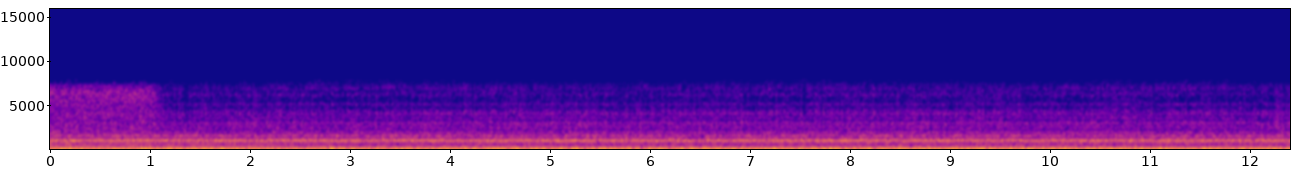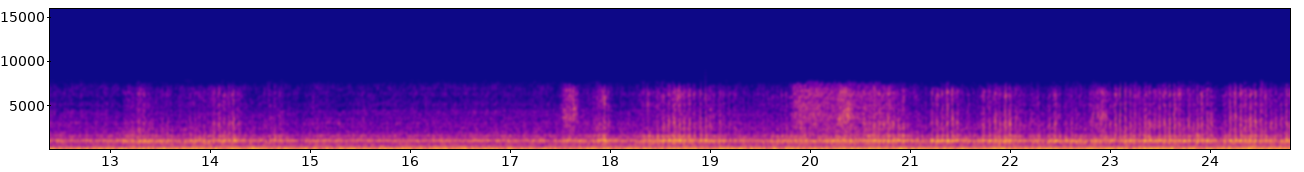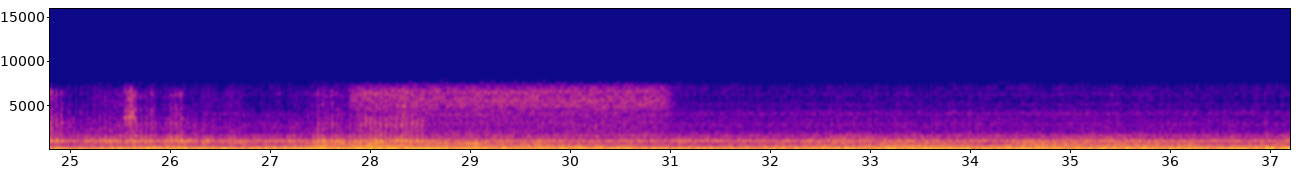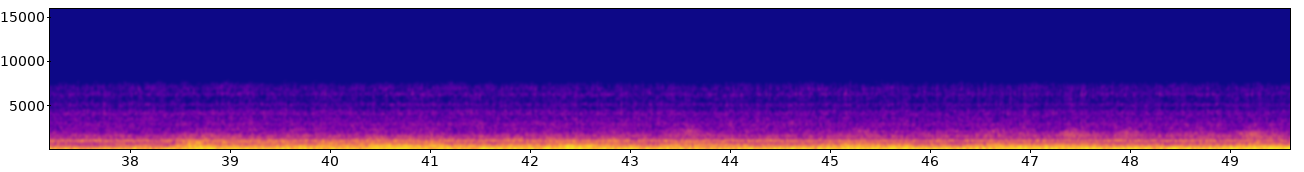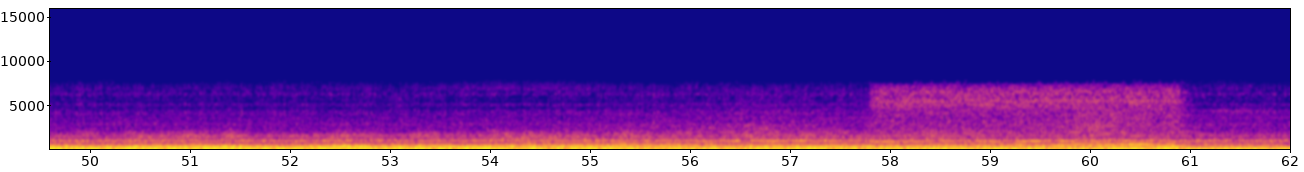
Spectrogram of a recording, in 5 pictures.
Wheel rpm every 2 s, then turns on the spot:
0, 0, 0, 0, 0, 0, 10, 10, 0, 20, 20, 20, 20, 30, 10, 0, 0, 0, 0, 0, 0, 0, 0, 0, 0, 0, 0, 0, 0, 0, 0.
12-14 18-28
